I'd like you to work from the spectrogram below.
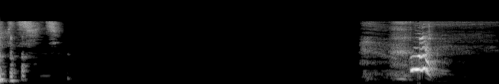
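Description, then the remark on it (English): Heavy, breathy exhales puff right into the microphone: a short burst, a few seconds of silence, then a longer, louder rush of breath that trails off. “You're just like deep breathing into the microphone.”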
